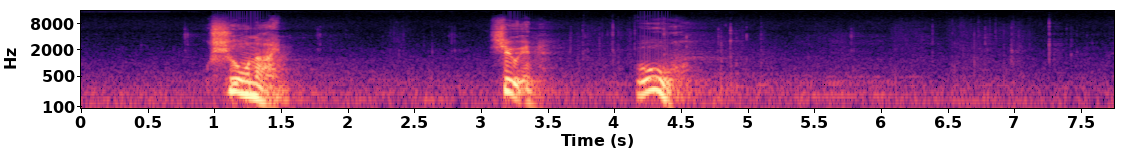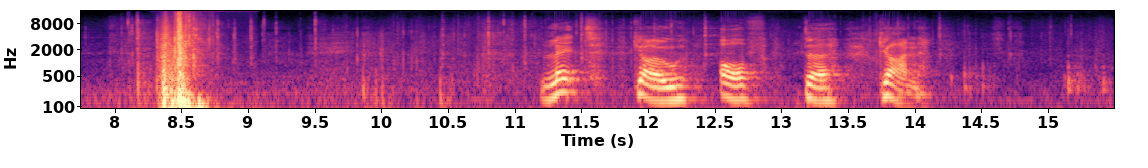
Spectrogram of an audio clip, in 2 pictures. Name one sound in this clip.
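A second man speaks tensely in reply.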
